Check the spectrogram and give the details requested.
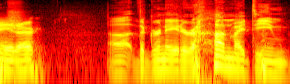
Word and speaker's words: Grenadier: How do you say that? Grenadier. Grenadier. I always say Grenadier. Grenadier. It's more French. Grenader.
